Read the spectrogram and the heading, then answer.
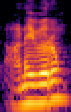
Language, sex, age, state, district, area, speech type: Tamil, male, 45-60, Tamil Nadu, Tiruppur, rural, spontaneous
